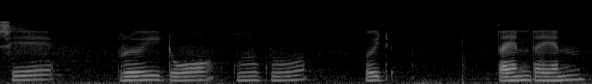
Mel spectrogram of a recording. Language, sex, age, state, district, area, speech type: Bodo, female, 45-60, Assam, Kokrajhar, rural, read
